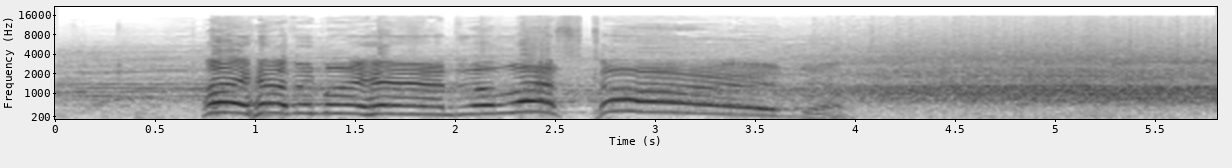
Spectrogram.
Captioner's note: cheers and applause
